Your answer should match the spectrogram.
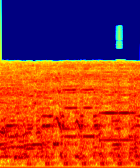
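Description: A live blues band playing loud music led by guitar, with some notes bending up and down in pitch about half a second to a second in.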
